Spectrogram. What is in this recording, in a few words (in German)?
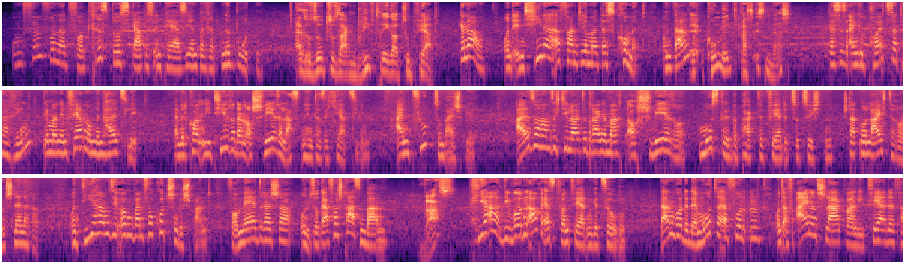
hoerspiel; geolino pferde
